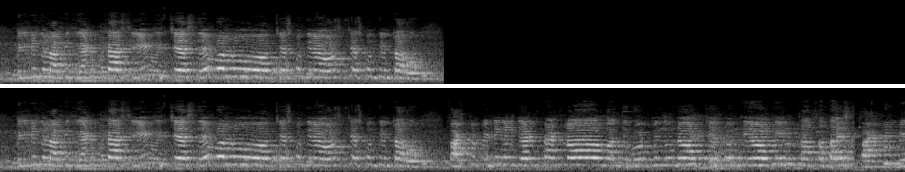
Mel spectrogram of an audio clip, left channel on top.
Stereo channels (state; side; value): drops out; left; at 4.5 s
